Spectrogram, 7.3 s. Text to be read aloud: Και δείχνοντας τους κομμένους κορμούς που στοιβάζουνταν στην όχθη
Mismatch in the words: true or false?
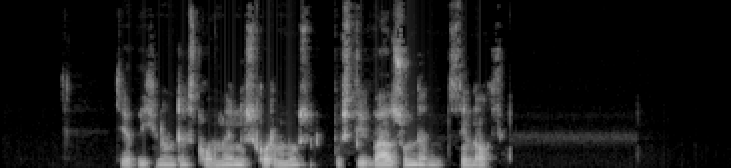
true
